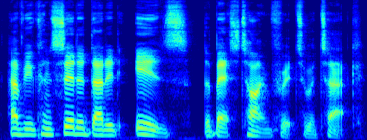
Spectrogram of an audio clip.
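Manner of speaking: low, soft, precise rebuttal; cold commander. Acted. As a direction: turn her words against her.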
